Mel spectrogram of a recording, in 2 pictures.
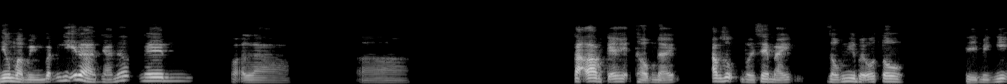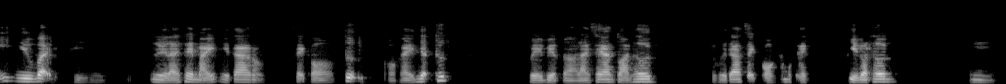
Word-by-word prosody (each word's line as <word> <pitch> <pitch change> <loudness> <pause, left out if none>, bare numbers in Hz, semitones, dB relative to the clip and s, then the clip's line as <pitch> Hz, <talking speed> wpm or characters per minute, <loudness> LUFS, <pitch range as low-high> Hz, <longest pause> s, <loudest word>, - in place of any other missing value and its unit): nhưng 150 +1 +6
mà 130 -4 +3
mình 110 0 -2
vẫn 165 - -2
nghĩ 185 - +1
là 135 - +7
nhà 115 -1 -4
nước 195 +6 -3
nên, 160 -1 +2 0.4
gọi - - -8
là, 100 -1 -8 0.7
ờ 95 0 -17 1.7
tạo - - +7
ra 150 - +11
một 140 - -1
cái - - +3
hệ 140 - -1
thống 105 0 -2
đấy, 105 +1 0 0.3
áp 145 - +3
dụng 165 +1 +1
với 110 -3 -4
xe 125 - +3
máy, 110 -1 -1 0.3
giống 125 +6 -2
như 145 - +2
với - - +2
ô 125 - 0
tô, 130 -3 +2 0.6
thì 110 -3 -4
mình 110 0 -7
nghĩ 145 +5 -3
như 140 -1 +3
vậy 145 - +6 0.2
thì 100 -2 -17 0.6
người 110 -2 -2
lái 100 0 +1
xe 125 - +3
máy 105 0 +2
người 105 -3 -6
ta 115 -1 +3
rồi - - -7 0.3
sẽ - - -1
có 95 0 -5
tự 160 - +3 0.3
có - - -13
cái - - -2
nhận - - +2
thức 185 0 0 0.8
về 100 -2 -1
việc 100 -2 -1
là 90 -1 -4
lái 95 0 -2
xe 115 - +1
an 115 0 +5
toàn 100 +1 -1
hơn, 125 +1 +2 0.6
thì - - -16
người 105 - -6
ta 115 +2 +3
sẽ - - +2
có 100 +1 -3
một 115 - -9
cái 100 - -3 0.4
kỷ - - +3
luật - - +4
hơn, 125 -1 +4 0.8
ừm. 105 -3 -11
115 Hz, 205 wpm, -23 LUFS, 100-140 Hz, 1.7 s, ra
